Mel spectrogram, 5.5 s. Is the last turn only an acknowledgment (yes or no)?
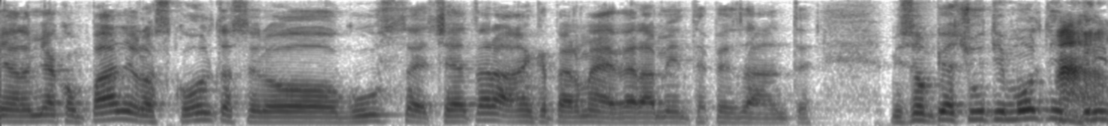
yes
